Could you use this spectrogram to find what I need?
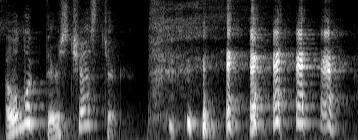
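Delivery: high giggling through the words; laughing. Real, not acted. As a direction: break into a laugh at the photo. Amused at Chester's photo.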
